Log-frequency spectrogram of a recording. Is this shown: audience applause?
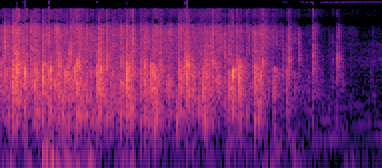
yes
